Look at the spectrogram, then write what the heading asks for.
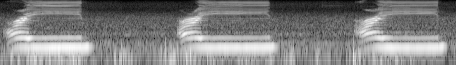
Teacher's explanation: حلق کے اندر سے اس کی آواز آتی ہے.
